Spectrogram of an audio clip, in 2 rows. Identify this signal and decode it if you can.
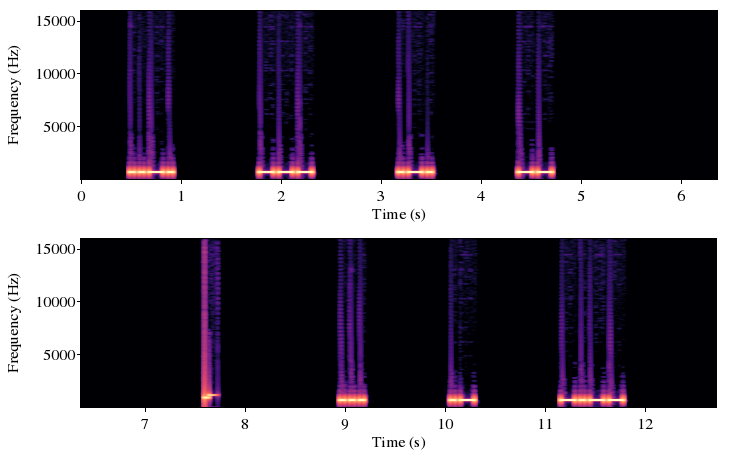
Morse code, heard as a keyed tone, about 25 wpm, spaced as for 9 wpm, 700 Hz. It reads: FORM SAY
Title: 6x Character Spacing - Top 200 Words - 25wpm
